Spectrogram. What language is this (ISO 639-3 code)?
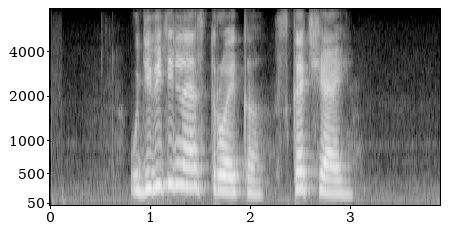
rus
